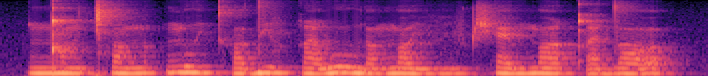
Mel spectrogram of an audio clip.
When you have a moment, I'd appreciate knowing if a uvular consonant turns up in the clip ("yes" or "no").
yes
